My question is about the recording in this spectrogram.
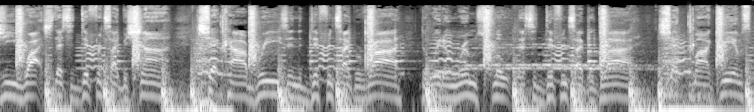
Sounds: Music

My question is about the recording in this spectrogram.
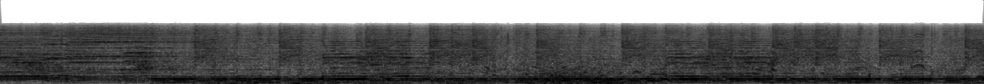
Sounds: Music, inside a public space

